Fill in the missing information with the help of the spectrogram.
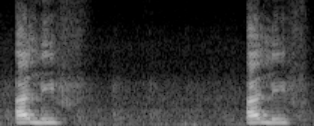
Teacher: الف جوف دہن یعنی منہ کا خلا، الف جو ہے یہ منہ کے خالی حصے سے ادا ہوتا ہے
